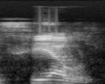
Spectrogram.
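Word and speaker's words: cout: হয় এসই ও ইউটি এটাকে বলবেন সি আউট সিটাকে উচ্চারণ করবেন আউট মানে প্রিন্ট প্রিন্ট বলছিলাম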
